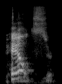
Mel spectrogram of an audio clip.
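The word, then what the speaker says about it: Pelzer: didn't say Anderson and is openly she's from Peltzer a place so country the Z is pronounced it's it's pzer palzer I have been corrected now I don't care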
